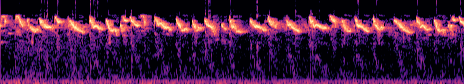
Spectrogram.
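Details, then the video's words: White-eye pouring out a fast series of high, sweet chirps sliding downward, closely packed phrases with short breaks, over a low constant hum. "Ini pasti pleci yang sangat super itu kicaunya"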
